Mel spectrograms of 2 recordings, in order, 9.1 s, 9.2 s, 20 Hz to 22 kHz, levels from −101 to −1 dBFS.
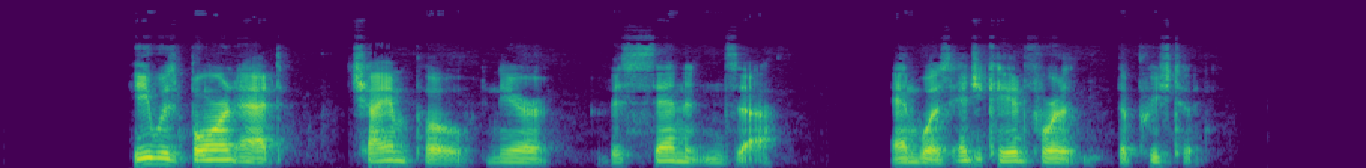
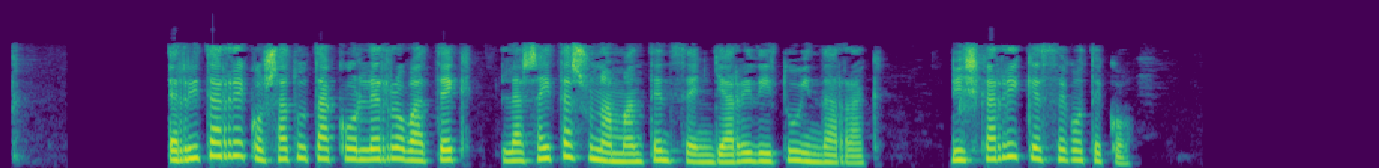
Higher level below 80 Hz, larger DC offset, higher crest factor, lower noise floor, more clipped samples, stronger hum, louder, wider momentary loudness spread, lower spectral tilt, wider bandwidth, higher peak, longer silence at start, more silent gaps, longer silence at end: about the same, -68 dBFS vs -64 dBFS; neither; about the same, 20 dB vs 16 dB; about the same, under -90 dBFS vs under -90 dBFS; neither; neither; second, -20 LUFS vs -15 LUFS; first, 16 LU vs 8 LU; about the same, -5 dB/octave vs -4.5 dB/octave; about the same, 7.6 kHz vs 7.8 kHz; about the same, -2 dBFS vs 0 dBFS; second, 0.9 s vs 1.15 s; first, 5.53-5.94 s vs 6.29-6.33 s; second, 1.15 s vs 1.65 s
